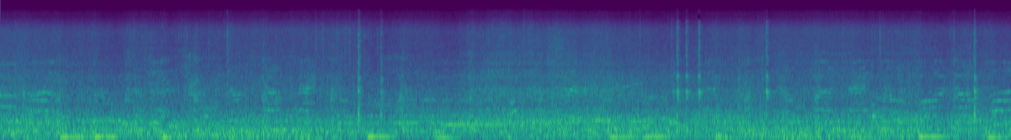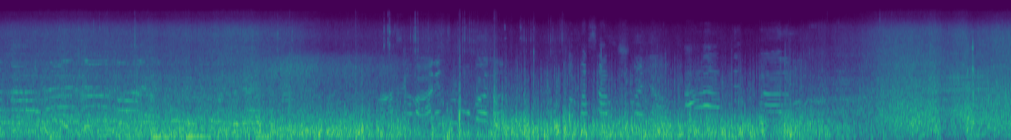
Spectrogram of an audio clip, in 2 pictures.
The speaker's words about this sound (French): Et euh, maintenant, on va rencontrer euh, de plus en plus fréquemment des, conditions de mer musclées et difficiles. Donc là, on en a un petit aperçu. Et après, la suite, ce sera, ce sera plus souvent ça.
